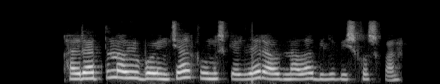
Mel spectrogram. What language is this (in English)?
Kyrgyz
